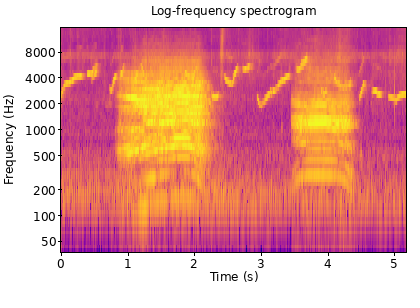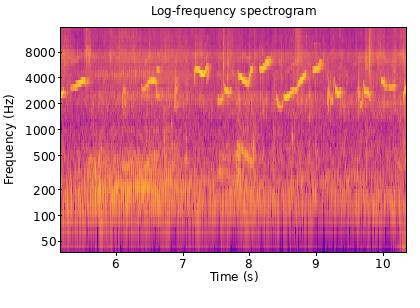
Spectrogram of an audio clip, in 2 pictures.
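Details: Fat cow calls toward a female during an afternoon herd drive, two loud harmonic moos about two seconds apart, the second shorter, with many birds chirping and whistling throughout.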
